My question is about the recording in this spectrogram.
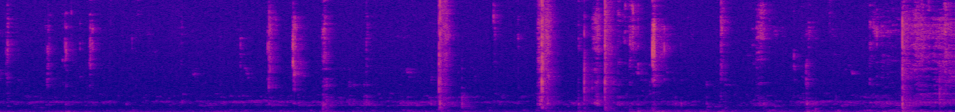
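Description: Faint, irregular clicks and taps of a hard plastic brush cutter throttle handle and its wires being handled and pressed into place by hand.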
